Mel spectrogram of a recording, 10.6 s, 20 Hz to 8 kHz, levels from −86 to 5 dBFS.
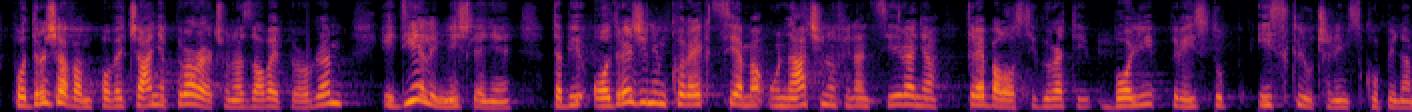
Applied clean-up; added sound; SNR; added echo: none; none; none; none.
